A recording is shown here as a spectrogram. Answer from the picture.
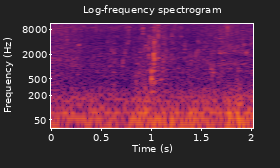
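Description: Wind buffeting the microphone on an open boat: a low, uneven rumble, with a faint tick about a second in.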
